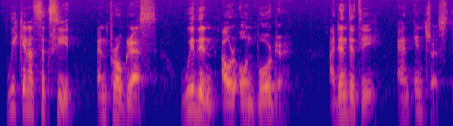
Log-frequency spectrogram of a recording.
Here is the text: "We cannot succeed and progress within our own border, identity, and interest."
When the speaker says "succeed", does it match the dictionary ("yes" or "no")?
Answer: yes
